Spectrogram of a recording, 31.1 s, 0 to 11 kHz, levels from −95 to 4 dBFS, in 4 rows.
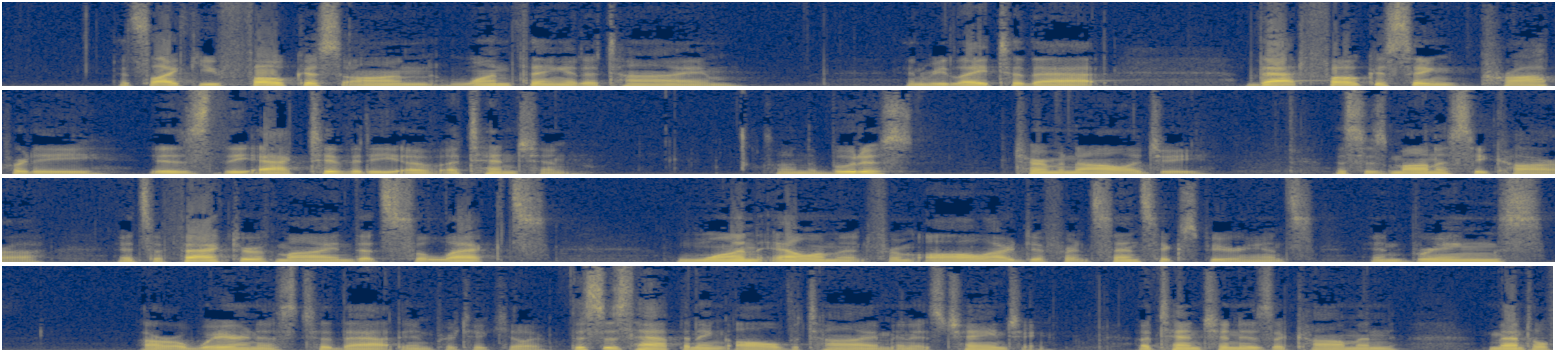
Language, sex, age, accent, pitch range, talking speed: English, male, 40-59, American, 100-120 Hz, 130 wpm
